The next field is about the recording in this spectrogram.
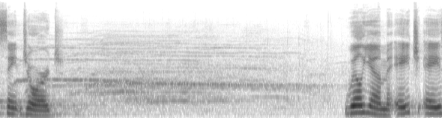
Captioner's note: audience cheering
